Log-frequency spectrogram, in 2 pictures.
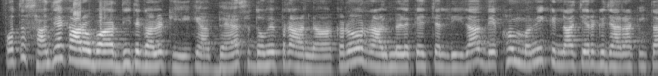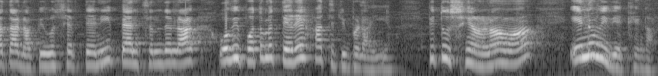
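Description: An older, widowed mother, acted by a woman, softly pleading with her sons to stay together in this web drama. Her voice sits a little high for a woman. She talks in a gentle, motherly way. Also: fairly quick, soft background music, close to an everyday voice. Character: widowed mother on pension, peacemaking, counsels sons. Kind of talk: scripted web drama acting.

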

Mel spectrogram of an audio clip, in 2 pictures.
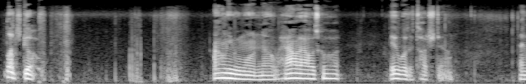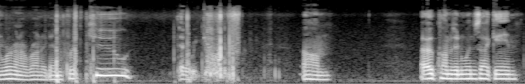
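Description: A man's voice: medium pitch, dark tone. A teenage boy chatting casually over his own football gameplay, rambling and cheering plays on. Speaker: gaming YouTuber.

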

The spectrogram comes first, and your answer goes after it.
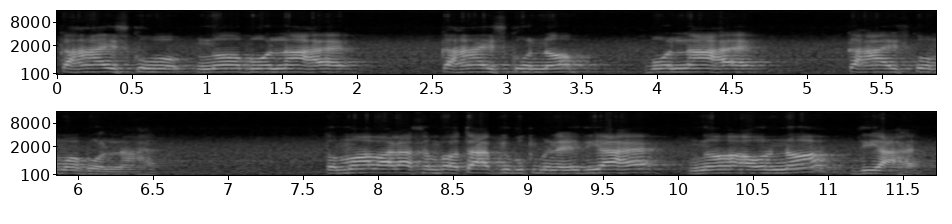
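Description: A middle-aged man, teaching a classroom reading lesson, slowly spelling out words syllable by syllable. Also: high voice, fairly even intonation, roomy sound. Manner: slow, drawn-out syllable-by-syllable spelling. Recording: tinny phone-like recording with faint hiss.

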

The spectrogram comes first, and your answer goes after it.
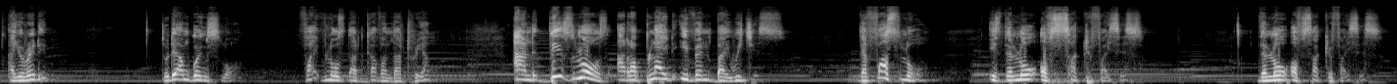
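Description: In a church, a husky-voiced Kenyan pastor in his thirties preaches from the stage into a handheld mic, his voice pitched high. He delivers his sermon emphatically, firing short phrases and questions at the congregation.

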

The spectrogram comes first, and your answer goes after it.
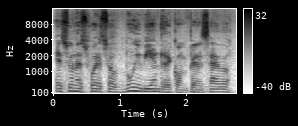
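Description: A man's voice: mid-range voice, a little slow, a little hiss or hum. Courteous male radio host. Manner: courteous, asks short questions. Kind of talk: radio interview. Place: radio studio.

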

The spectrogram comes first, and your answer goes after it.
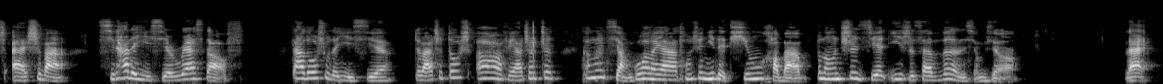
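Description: A woman teaching a live online speaking lesson. She repeats model phrases slowly and carefully, breaks into quick chatty asides, and firmly tells students off. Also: a little high. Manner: firm with students, mildly scolding. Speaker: English teacher.

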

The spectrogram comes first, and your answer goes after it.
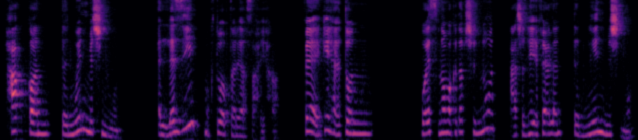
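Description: A woman's voice: mid-range voice, darkish tone. A young woman teacher with an Egyptian accent explaining a grammar exercise step by step and putting questions to her pupils. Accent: Egyptian Arabic. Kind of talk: online grammar lesson.

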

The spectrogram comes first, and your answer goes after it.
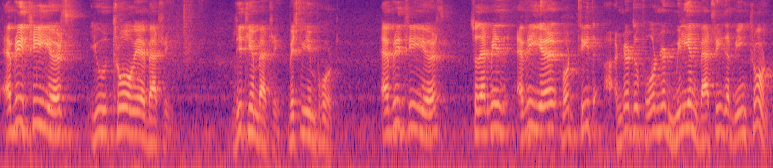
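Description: An older man giving an academic lecture in a halting, emphatic way, often repeating his words. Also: on the high side, expressive, sharp tone. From India. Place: indoor lecture room, seated at a desk. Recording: roomy echo, faint background noise.

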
